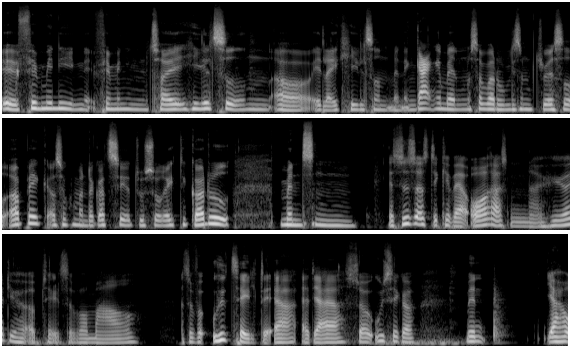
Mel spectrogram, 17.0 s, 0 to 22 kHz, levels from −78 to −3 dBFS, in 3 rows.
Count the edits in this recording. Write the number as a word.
zero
